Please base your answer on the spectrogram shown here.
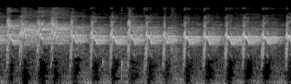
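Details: Grey-cheeked bulbul, a first-place contest winner, delivering a dense, harsh chattering song of rapid clipped notes about four per second, with a steady shrill band running underneath throughout.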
